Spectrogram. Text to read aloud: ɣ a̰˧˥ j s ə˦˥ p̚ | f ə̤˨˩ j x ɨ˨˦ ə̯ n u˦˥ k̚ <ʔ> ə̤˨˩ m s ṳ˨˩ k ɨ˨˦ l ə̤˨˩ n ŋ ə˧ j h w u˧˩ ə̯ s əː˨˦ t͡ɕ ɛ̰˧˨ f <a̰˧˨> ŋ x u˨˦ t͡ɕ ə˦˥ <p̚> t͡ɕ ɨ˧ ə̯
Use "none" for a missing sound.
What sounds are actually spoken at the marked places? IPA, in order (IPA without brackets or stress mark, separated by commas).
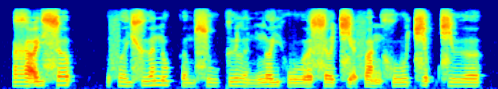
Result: ʔ, a̰˧˨, p̚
